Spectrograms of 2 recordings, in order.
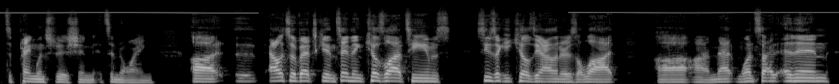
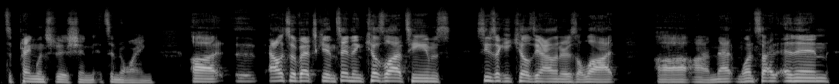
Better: second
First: high-pitched whine; noticeable; until 2.5 s and from 5.5 s on; 11.5 kHz, 10 dB below the speech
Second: none

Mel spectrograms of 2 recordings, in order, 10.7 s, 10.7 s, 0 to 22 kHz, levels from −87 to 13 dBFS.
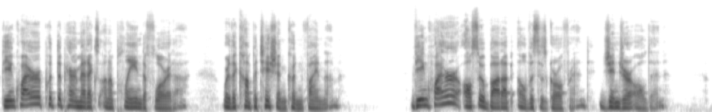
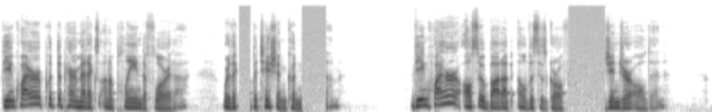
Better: first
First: none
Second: audio cutting out; filled with static; at 3.5 s, at 4.5 s and at 8.5 s for 0.5 s

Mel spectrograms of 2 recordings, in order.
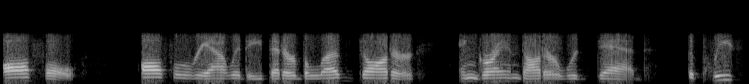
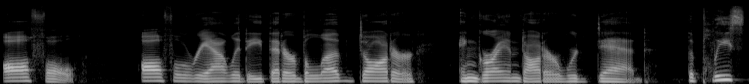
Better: second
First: phone-call audio; poor line; nothing above 4 kHz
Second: none

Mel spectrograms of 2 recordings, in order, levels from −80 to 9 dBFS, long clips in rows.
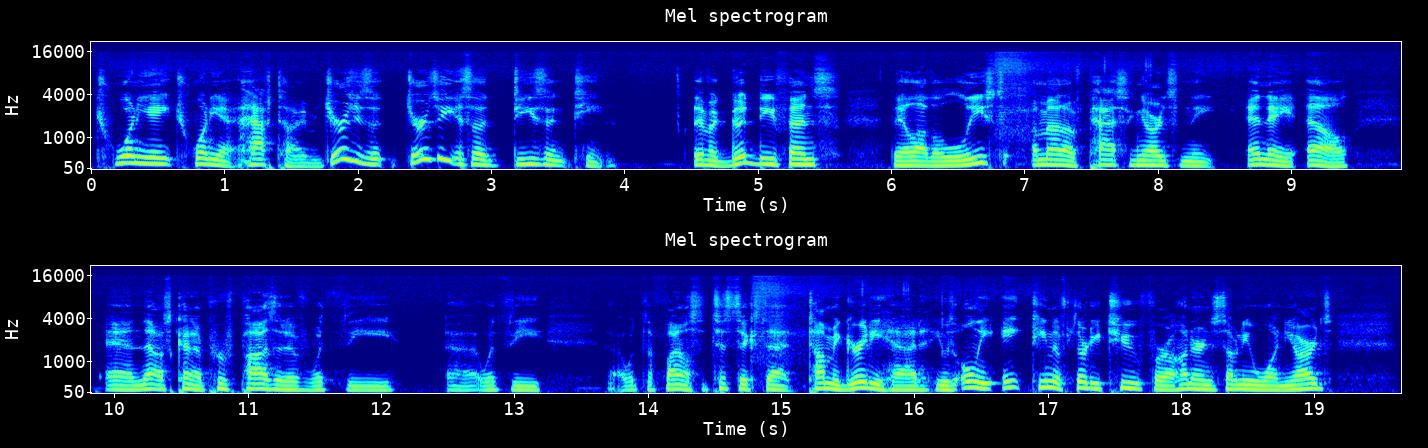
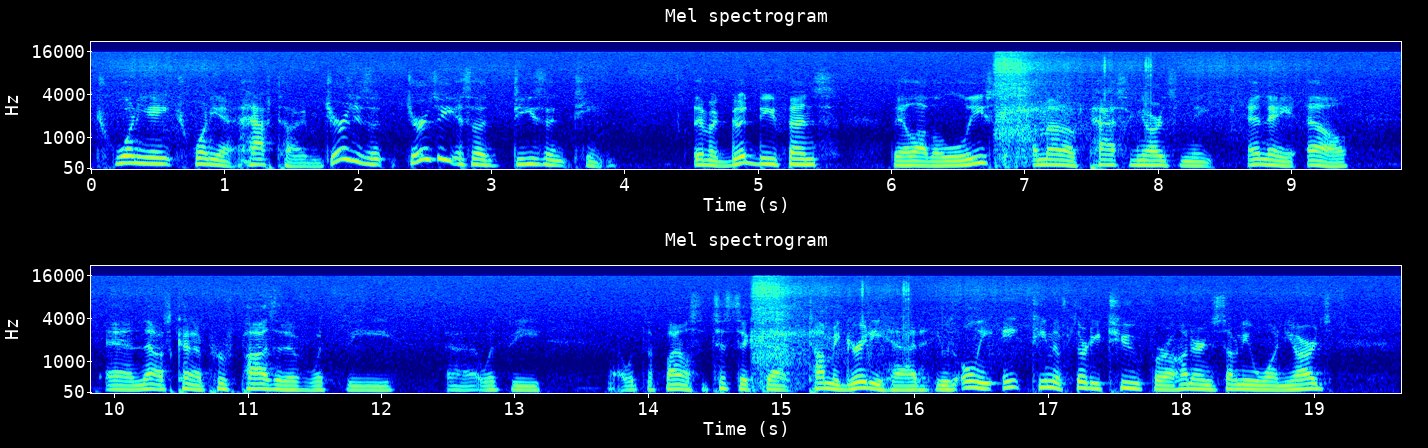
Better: first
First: hiss; faint; throughout; 20 dB below the speech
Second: hiss; loud; throughout; 4 dB below the speech

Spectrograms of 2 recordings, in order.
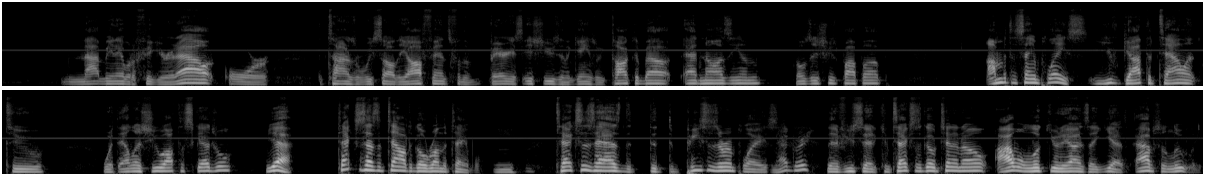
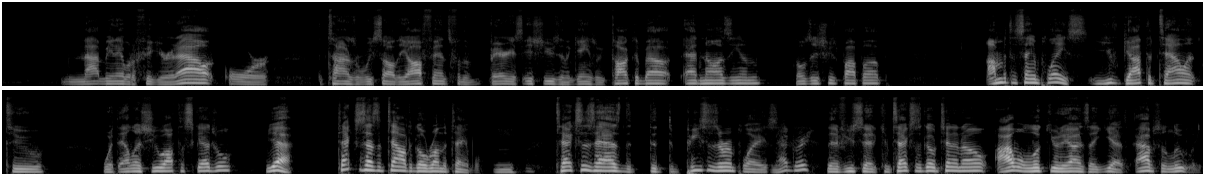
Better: second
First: high-pitched whine; faint; throughout; 2 kHz, 30 dB below the speech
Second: none

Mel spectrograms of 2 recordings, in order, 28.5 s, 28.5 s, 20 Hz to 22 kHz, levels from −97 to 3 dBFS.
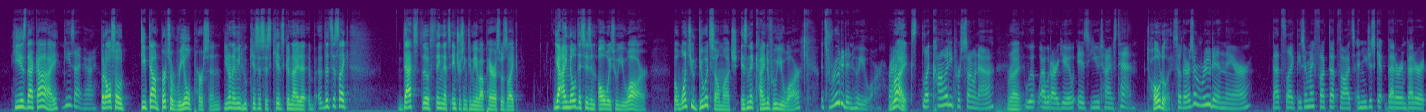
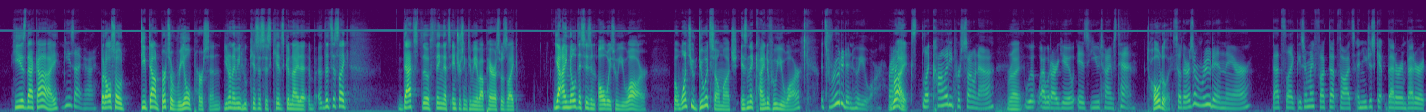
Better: first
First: none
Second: high-pitched whine; faint; throughout; 7 kHz, 20 dB below the speech

